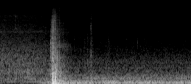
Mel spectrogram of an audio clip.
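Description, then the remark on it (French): A single solid car door thump over the steady low rumble of a stopped blue Hype hydrogen taxi idling; a faint softer click follows shortly after, with no talking. “Tiens, regarde, il y en a un qui s'arrête.”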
